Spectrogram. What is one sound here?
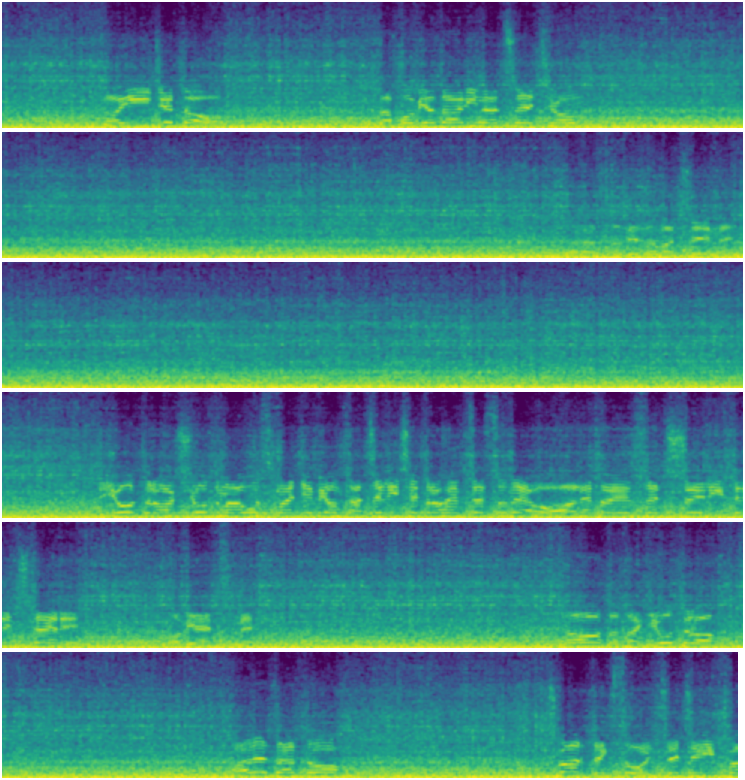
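A tractor engine drones loudly and steadily close by.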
